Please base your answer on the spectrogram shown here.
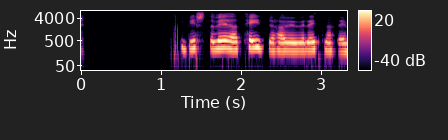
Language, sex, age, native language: Icelandic, female, 12, Icelandic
